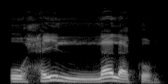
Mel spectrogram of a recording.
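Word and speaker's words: أُحِلَّ لَكُمْ: pertama alumibat perkataan uhillakum uhillakum ada satu huruf ha yang berbaris di bawah kemudian ada dua huruf lam yang berbaris di atas okey dan kita bacanya dengan dua-dua tu dibariskan di atas dan dijelaskan antara kesalahan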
